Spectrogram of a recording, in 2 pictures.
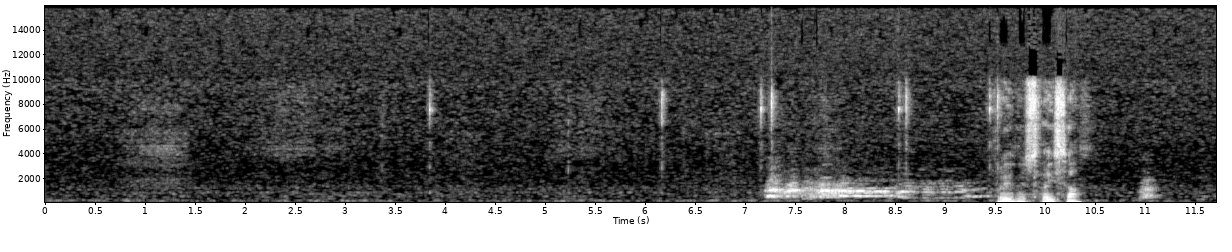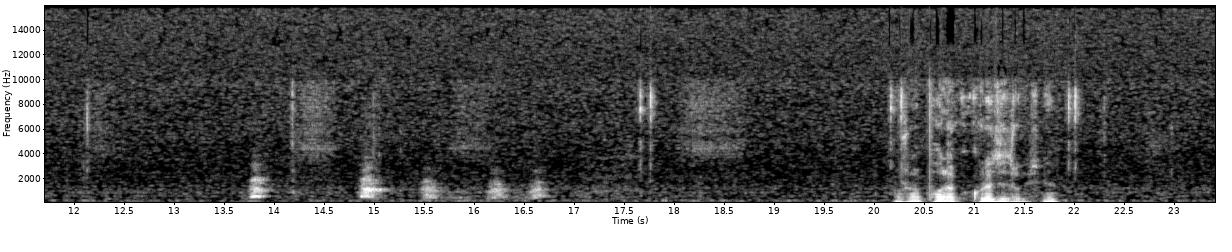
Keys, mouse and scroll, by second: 3.8-6.4 drag, 7.0 click, 8.3-10.5 drag, 12.0-14.1 middle drag, 18.6 click, 21.1 click, 22.9 click.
